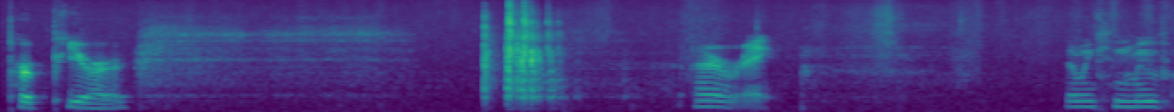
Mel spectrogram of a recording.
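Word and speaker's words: Purpure: u RP u re so I'm assuming that's pronounced per pure alright then we can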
